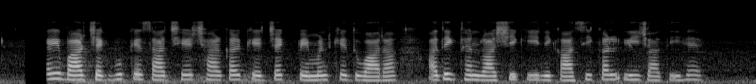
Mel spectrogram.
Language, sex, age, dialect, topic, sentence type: Hindi, female, 60-100, Marwari Dhudhari, banking, statement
